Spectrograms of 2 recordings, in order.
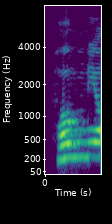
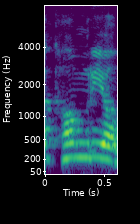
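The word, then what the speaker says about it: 동료: আবু রাসেল বলেন, থংনিও অর্থ কি? বুঝিনি। থংনিও। সংগ্রহ মানে সহকর্মী। আপনি পড়ছেন হয়তো থংরিও, কিন্তু এটা থংরিও হবে না। ইয়ং এর পরে যদি রিয়ল থাকে, রিয়লটা না উচ্চারণ হবে, হবে থংনিও।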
